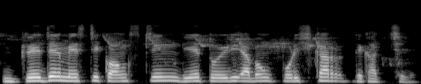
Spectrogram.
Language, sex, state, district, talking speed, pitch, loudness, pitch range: Bengali, male, West Bengal, Alipurduar, 130 wpm, 155 Hz, -17 LUFS, 150-165 Hz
